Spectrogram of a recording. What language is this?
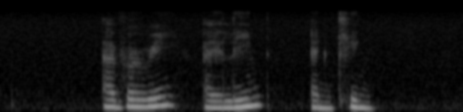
English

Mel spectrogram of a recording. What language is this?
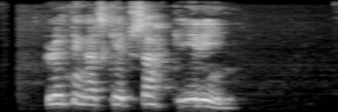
Icelandic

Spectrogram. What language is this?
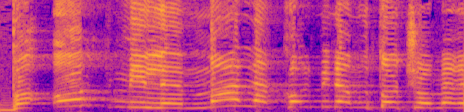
Hebrew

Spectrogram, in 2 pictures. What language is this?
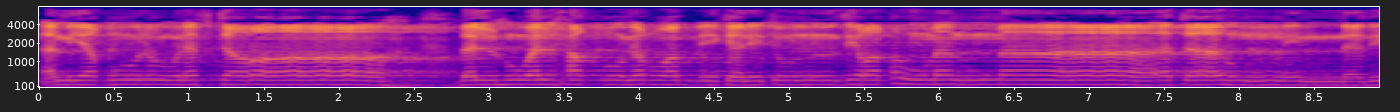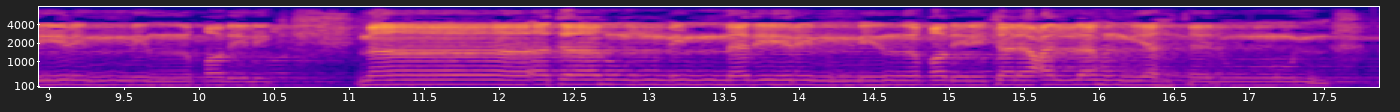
Arabic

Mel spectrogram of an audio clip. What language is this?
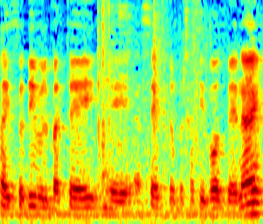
Hebrew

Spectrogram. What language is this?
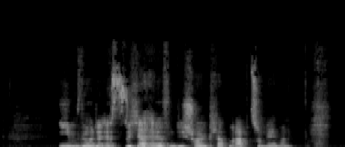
German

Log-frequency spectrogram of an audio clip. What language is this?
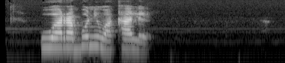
Swahili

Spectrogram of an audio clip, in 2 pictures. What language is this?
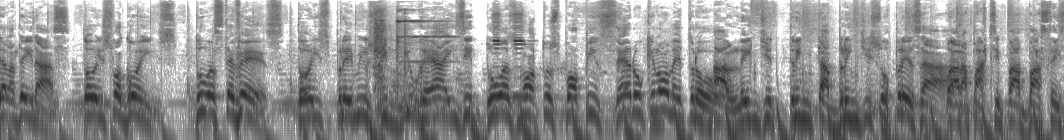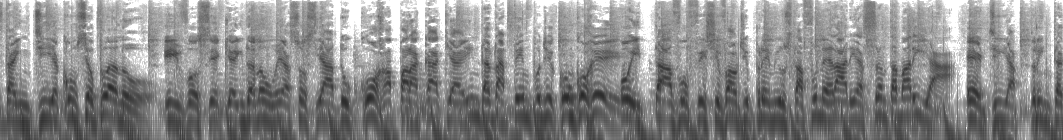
Portuguese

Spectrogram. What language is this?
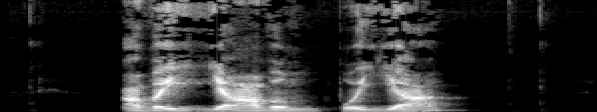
Tamil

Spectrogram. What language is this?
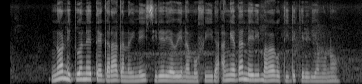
Kikuyu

